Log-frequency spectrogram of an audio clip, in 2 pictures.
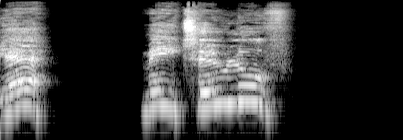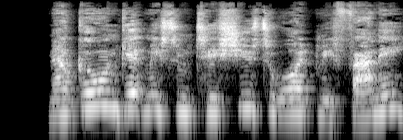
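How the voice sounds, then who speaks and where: A man does a put-on character voice in a Cockney accent, drawling with a high pitch. His pace is fairly slow, with long, frequent pauses. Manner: drawling, cheeky.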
